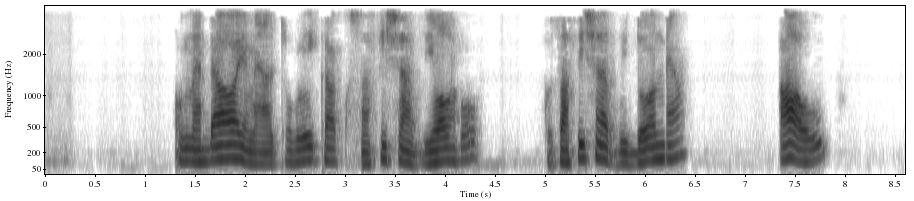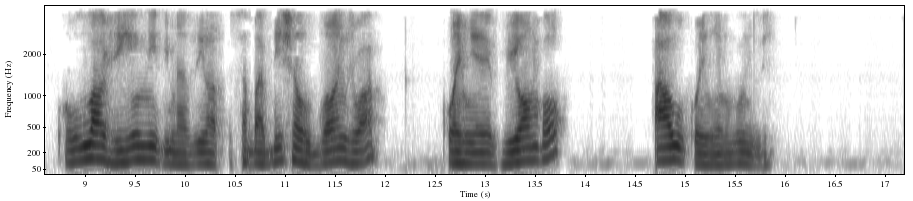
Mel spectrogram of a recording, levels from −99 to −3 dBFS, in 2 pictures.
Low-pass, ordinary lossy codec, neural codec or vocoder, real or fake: 3.6 kHz; MP3, 24 kbps; codec, 16 kHz, 1 kbps, FreqCodec, larger model; fake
